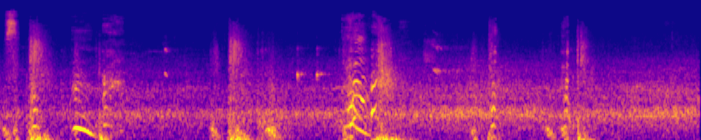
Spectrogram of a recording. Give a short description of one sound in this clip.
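Boxing gloves thud against a body in quick, sharp punches.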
